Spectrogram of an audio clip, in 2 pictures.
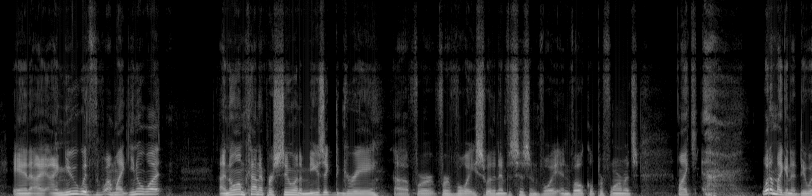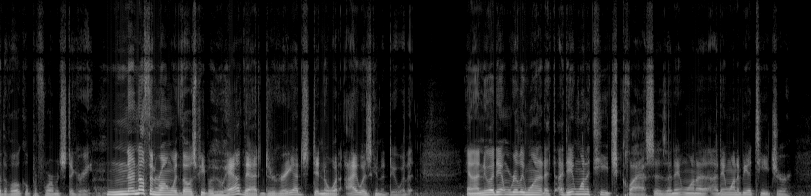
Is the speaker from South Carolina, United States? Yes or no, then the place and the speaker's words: no; Southern California, United States; moved away as an adult; also born or lived in Colorado; now in Central Illinois, United States; I grew up in Southern California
